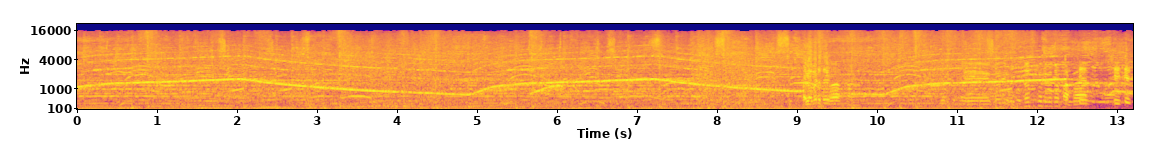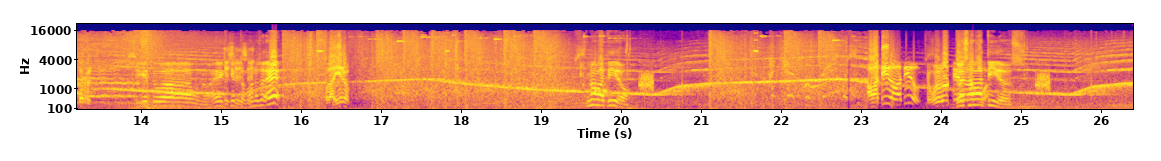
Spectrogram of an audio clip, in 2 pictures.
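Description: A police siren wails, rising and falling steadily.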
